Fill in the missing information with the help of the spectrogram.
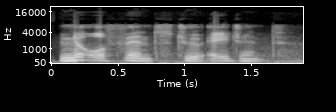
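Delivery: ordinary delivery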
